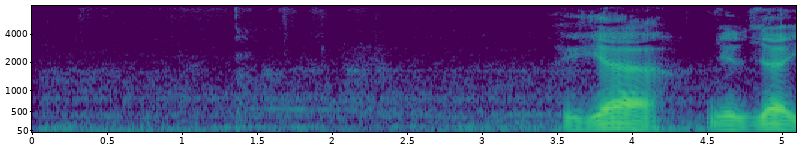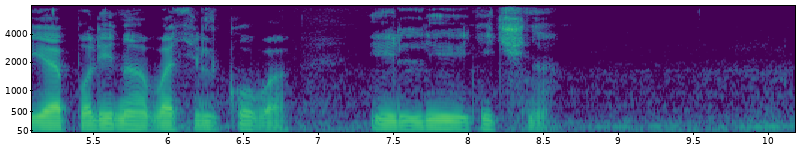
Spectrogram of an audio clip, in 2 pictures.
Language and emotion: Russian, neutral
